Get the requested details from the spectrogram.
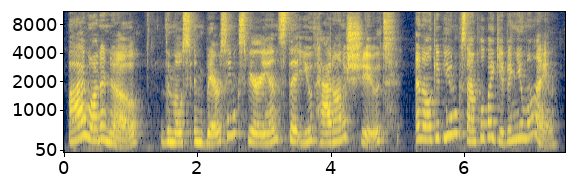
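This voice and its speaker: Upbeat woman host, fairly high voice, lively storyteller who laughs a lot. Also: moderate pace, few pauses. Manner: animated storyteller, laughs often. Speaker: podcast host and model. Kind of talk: casual chat.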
